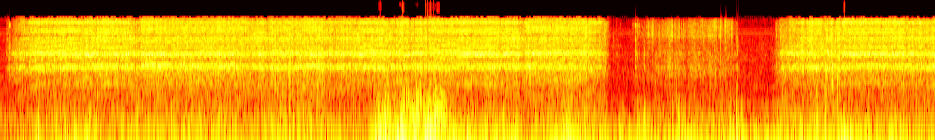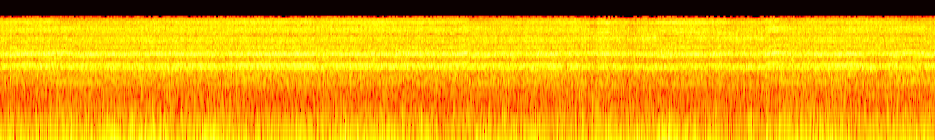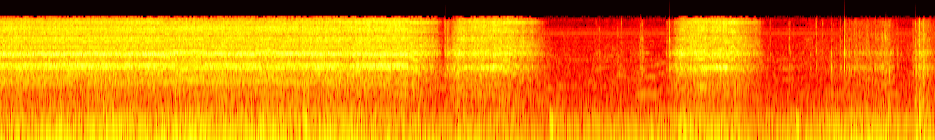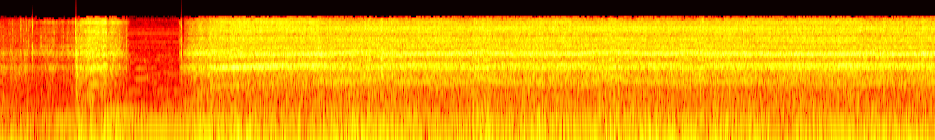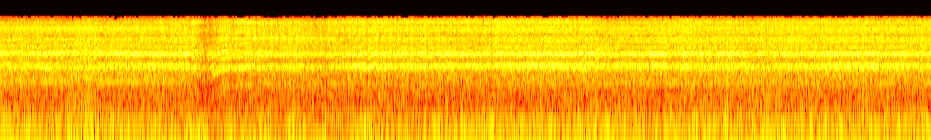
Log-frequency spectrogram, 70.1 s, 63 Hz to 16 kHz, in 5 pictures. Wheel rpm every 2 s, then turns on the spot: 130, 160, 160, 160, 80, 30, 150, 160, 160, 160, 160, 160, 160, 160, 160, 160, 160, 80, 0, 60, 20, 10, 70, 160, 160, 160, 160, 160, 160, 140, 160, 160, 160, 160, 160.
40-42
